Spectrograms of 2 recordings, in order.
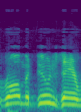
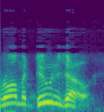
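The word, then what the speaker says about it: Rome Odunze: You know, Scott Van Pelt called Roma Dunze Roma Dunzo on TV.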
